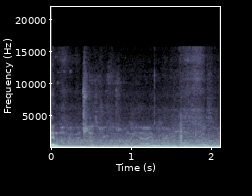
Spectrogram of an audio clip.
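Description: Steady low hum of an idling emergency vehicle's engine, with faint voices in the background.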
